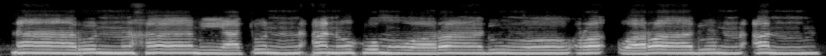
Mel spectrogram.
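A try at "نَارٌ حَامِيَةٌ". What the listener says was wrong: Hati-hati di sini ro-nya Bu tetap pendek ya. Waradu an.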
